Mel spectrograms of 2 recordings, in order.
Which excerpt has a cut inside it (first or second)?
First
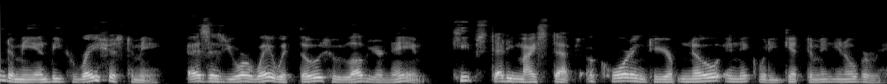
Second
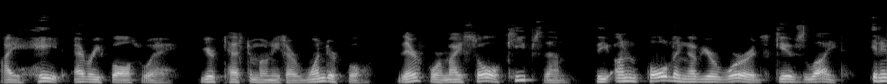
first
